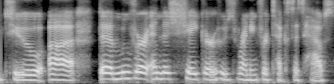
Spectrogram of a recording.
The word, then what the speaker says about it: Shekhar: And he said, it's like shaker, it's like mover and a shaker.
